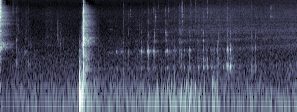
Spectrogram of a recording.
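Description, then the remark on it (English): A can of Fierce and Noble Galaxy Pale beer cracks open with one sharp hiss, then the beer pours in with a steady fizzing, crackling sound, fairly quiet, with no one talking. “This is a Galaxy Pale. So good on you guys, in spirit of this episode, what we were talking about, cornicing session IPAs.”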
